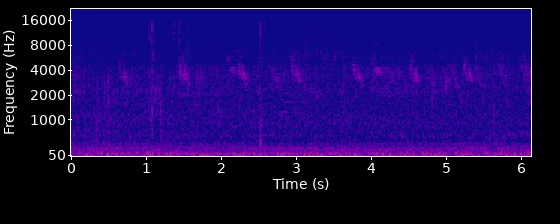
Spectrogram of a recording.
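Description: A bird singing a run of short, falling chirps, about two a second, over a low steady rumble.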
